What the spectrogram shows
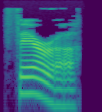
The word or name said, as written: farrah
